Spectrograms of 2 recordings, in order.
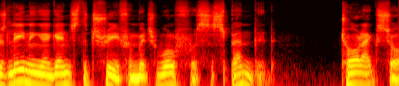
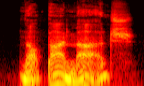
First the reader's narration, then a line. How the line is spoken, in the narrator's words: Wren said dryly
